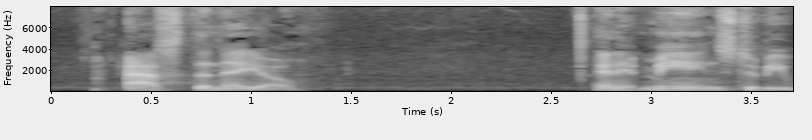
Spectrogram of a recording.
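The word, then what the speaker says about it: ἀσθενέω: James uses for sick is a word that's pronounced astaneo and it means to be weak feeble without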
